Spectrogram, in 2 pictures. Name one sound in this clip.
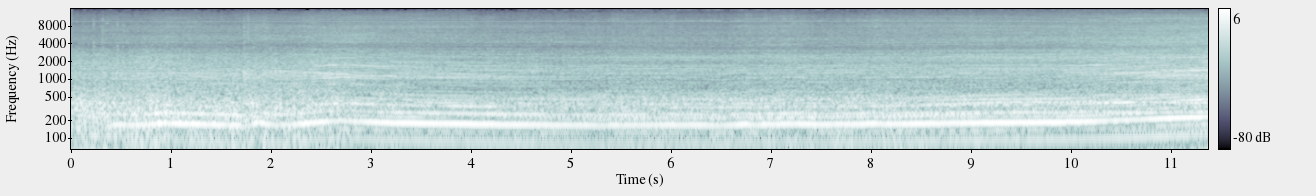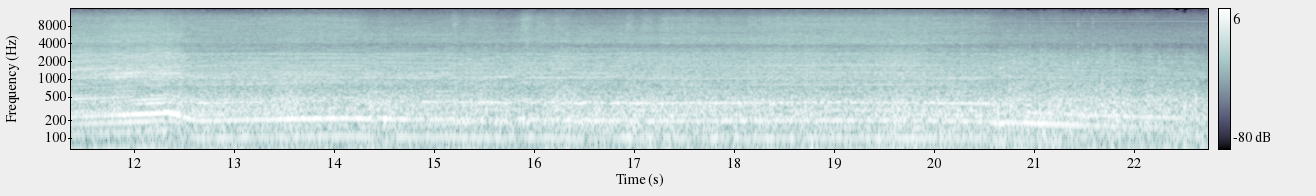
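Wind rushes past the rider's helmet.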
